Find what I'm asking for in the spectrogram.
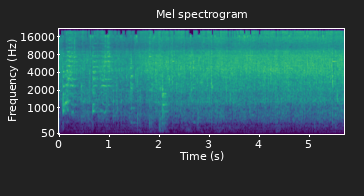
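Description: Garlic, ginger and green chillies fry in hot oil for dal, giving a continuous loud sizzle with occasional stirring scrapes, close up and without talk.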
